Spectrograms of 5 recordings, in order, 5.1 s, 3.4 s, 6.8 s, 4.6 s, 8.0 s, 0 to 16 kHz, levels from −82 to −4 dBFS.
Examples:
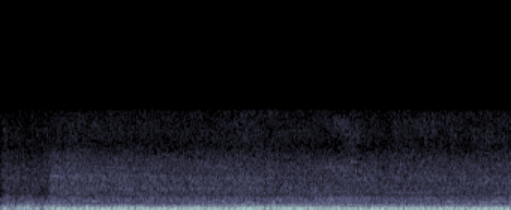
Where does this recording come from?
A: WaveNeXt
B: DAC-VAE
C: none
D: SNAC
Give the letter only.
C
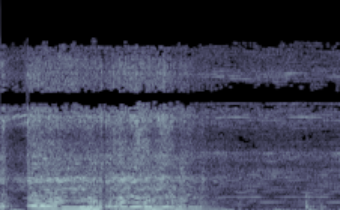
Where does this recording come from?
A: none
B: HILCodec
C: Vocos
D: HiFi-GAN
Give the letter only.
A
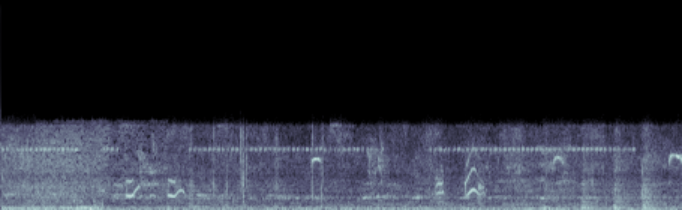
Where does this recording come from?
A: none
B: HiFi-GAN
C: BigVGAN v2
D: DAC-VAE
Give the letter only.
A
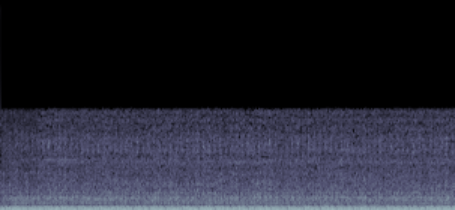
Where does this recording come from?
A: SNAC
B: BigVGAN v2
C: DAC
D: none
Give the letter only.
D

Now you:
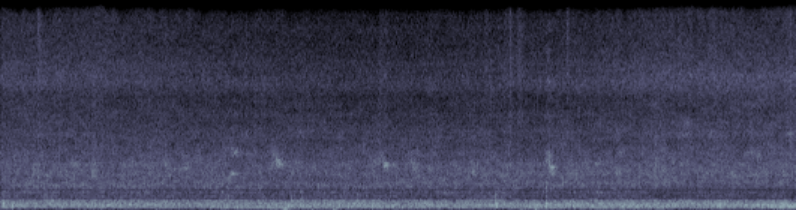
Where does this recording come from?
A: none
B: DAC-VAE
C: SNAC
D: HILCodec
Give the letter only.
B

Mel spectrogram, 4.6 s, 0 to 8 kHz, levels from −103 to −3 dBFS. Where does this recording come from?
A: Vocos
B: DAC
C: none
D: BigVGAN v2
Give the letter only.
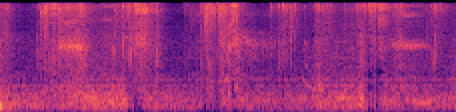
C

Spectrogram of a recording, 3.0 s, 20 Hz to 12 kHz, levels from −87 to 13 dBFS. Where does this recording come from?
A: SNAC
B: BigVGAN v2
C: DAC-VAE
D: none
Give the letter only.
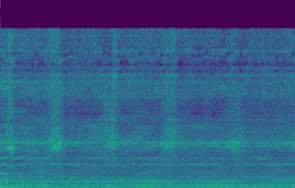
A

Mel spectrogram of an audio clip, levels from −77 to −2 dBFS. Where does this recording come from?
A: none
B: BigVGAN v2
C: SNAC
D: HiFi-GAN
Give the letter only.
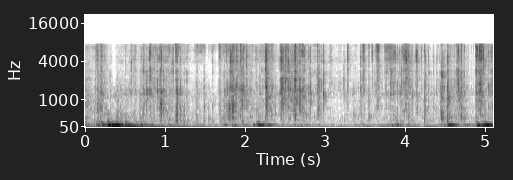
A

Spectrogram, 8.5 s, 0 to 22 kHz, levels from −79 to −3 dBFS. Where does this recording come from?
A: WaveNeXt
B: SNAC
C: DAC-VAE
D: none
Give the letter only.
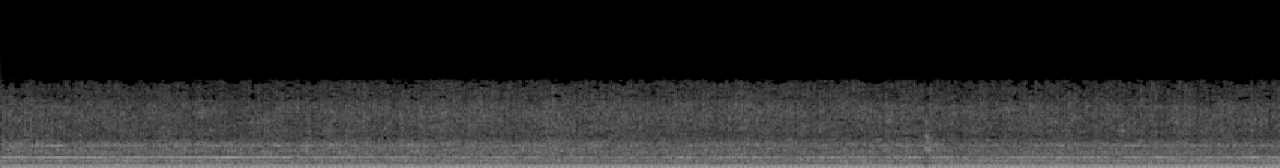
D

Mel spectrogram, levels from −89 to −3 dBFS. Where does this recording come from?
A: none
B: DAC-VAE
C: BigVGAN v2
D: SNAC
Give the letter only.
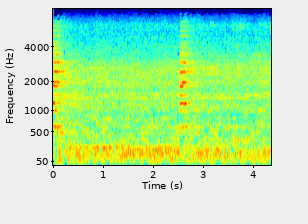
A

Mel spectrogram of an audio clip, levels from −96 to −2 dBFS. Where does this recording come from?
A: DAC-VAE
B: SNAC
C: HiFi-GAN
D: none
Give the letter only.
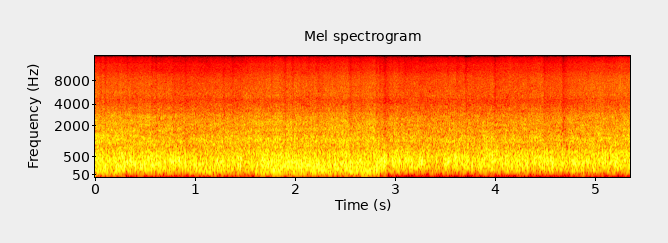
A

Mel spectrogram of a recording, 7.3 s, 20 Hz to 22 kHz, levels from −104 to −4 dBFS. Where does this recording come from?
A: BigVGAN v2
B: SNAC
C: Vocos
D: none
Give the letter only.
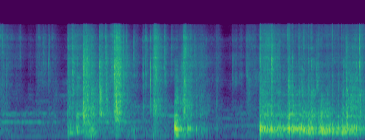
B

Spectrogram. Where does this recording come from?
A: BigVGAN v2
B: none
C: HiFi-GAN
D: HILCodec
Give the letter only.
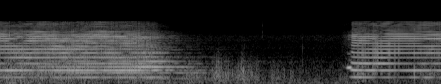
B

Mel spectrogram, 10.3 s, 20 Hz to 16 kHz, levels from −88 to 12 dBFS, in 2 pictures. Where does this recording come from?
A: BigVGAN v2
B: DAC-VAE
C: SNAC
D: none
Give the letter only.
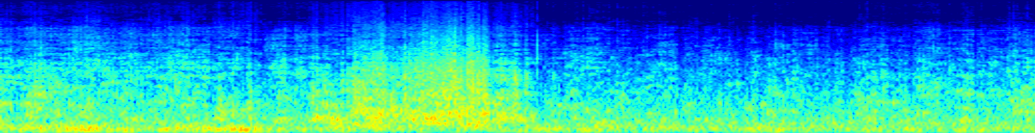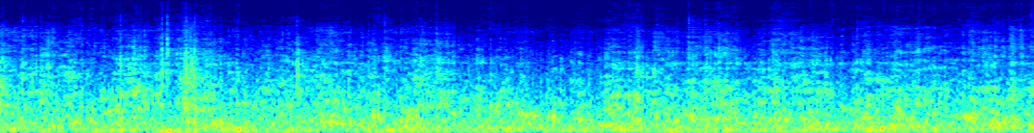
D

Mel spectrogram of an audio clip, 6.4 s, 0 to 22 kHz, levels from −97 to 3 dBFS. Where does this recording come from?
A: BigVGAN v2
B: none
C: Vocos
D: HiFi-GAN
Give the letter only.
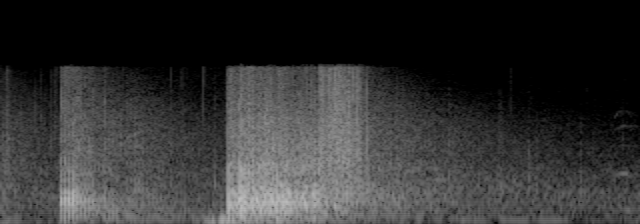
B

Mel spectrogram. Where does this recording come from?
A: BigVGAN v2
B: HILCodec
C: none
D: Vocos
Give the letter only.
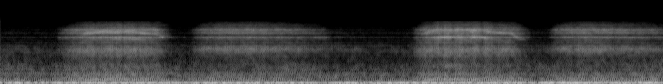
D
